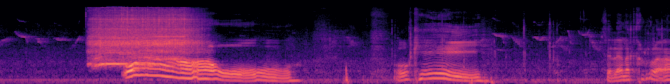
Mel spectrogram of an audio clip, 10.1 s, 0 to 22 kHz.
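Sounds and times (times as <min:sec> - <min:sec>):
toy motor whirring: 0:01.3 - 0:03.2.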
